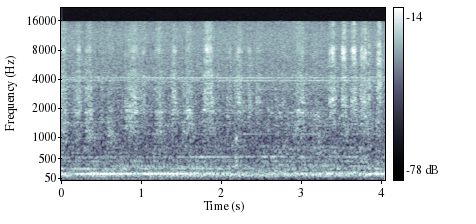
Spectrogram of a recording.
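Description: Felt-tip marker rubbing on paper in short, repeated colouring strokes, over a steady low hum.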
